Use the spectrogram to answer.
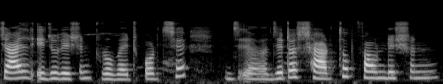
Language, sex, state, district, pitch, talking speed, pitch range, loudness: Bengali, female, Tripura, West Tripura, 285 Hz, 110 wpm, 255-305 Hz, -20 LUFS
